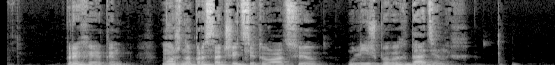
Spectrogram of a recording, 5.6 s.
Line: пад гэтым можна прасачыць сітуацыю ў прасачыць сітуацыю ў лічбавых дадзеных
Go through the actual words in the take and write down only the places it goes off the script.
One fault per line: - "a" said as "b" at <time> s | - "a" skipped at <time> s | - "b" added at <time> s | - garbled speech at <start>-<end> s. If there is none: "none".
- "пад" said as "пры" at 0.7 s
- "прасачыць сітуацыю ў" skipped at 3.5 s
